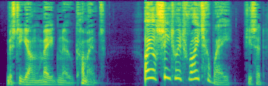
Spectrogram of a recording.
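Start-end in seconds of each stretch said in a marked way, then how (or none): 2.2-3.5 very high, eager nun voice; eager, helpful nun. A narrator's reading. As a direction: offer help eagerly, pitched way up. Nun eager to fetch tea.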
